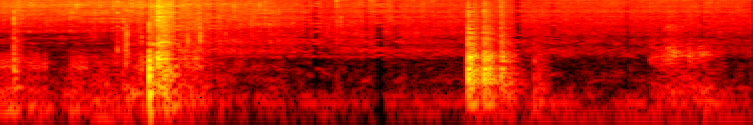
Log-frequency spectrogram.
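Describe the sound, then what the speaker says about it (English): Ground beef hitting a hot pan of sautéed green peppers, onions and minced garlic, with two loud bursts of sizzling and stirring clatter over a steady background hiss. "once the green peppers, onions, and minced garlic have finished sauteing, we are going to go ahead and add our ground beef"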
